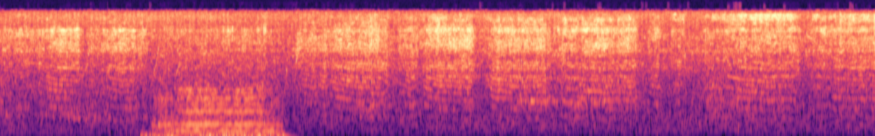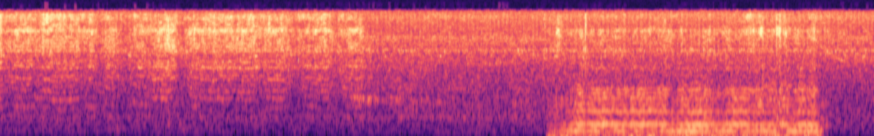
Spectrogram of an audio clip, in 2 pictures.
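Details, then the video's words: Bumblebee at flowers drinking nectar or flying: a loud low drone opens for about a second, a fainter wavering hum follows, then a strong buzz returns for nearly three seconds; high insect chirring continues throughout. "Bee humming / buzzing sounds | Bumble"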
